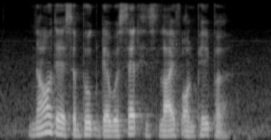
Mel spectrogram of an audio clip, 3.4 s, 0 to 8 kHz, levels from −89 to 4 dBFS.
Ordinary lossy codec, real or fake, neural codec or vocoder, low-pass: none; real; none; 7.2 kHz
